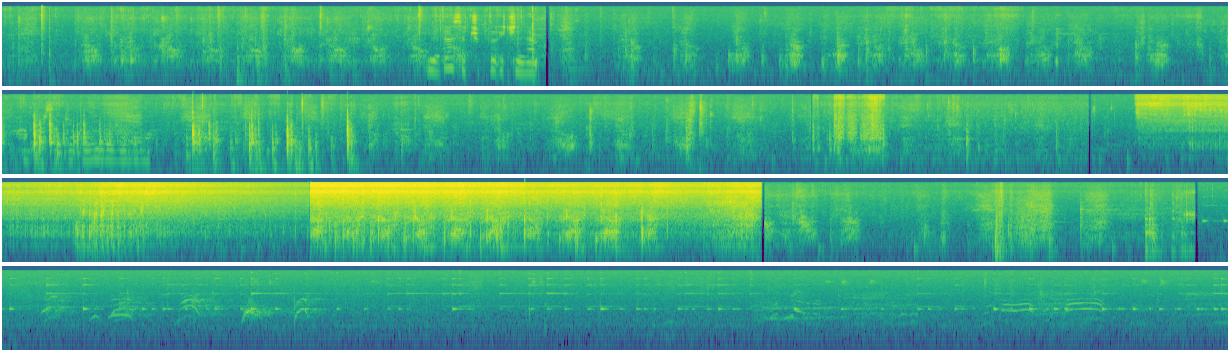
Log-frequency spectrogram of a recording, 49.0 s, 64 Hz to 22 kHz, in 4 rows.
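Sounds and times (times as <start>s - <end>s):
wooden spoon scraping a pan: 0.0s - 23.2s, 27.6s - 36.5s
sizzling in a pan: 23.6s - 32.2s.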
